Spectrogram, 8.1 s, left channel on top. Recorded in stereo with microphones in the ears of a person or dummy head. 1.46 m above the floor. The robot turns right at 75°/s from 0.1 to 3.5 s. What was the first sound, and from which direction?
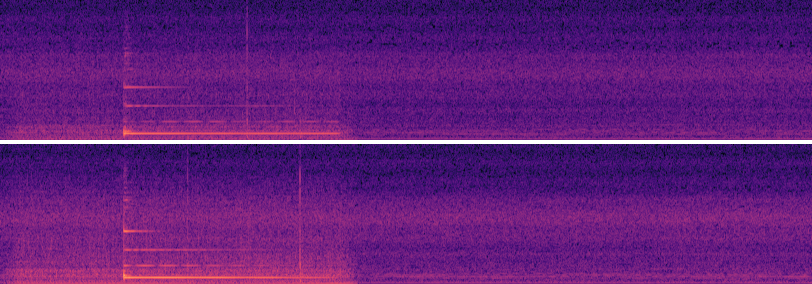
A bell, 140° right.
